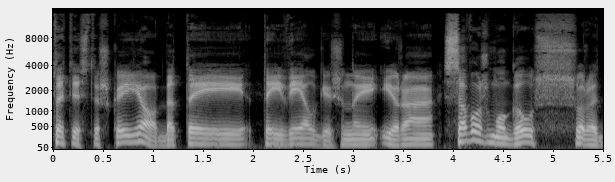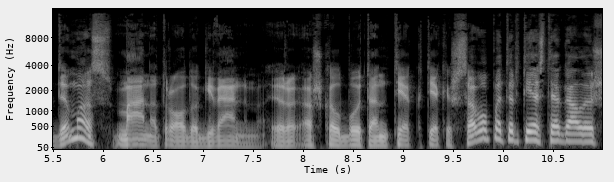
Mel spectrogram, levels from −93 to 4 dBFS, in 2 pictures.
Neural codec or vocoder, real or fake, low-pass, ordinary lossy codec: vocoder, 44.1 kHz, 128 mel bands every 256 samples, BigVGAN v2; fake; 14.4 kHz; MP3, 64 kbps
